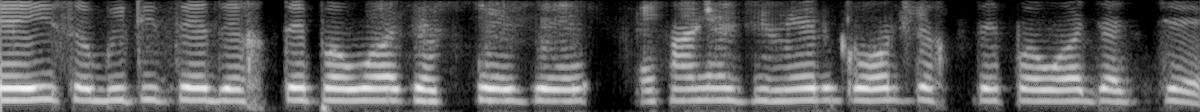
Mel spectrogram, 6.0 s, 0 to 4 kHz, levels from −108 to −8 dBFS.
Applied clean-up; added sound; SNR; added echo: neural mask model Resemble Enhance denoiser.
